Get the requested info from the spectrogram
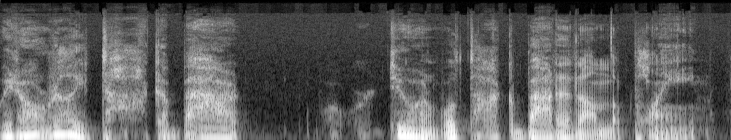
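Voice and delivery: put-on whisper. Retelling what the group's leader said about the trip: imitating someone whispering. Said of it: "he's, like, whispering".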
